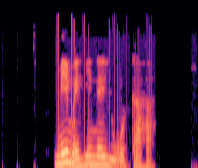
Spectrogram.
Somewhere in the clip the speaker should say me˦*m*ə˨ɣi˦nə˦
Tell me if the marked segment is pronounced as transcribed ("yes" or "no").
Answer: yes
